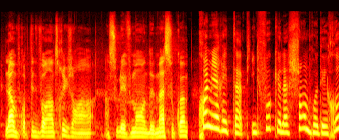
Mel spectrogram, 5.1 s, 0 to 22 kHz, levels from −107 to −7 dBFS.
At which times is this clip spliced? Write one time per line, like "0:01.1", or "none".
0:01.4
0:02.9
